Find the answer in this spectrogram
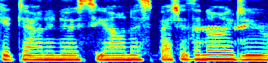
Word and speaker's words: Oceanus: You might like it down in Oceanus better than I do right now. It's Oceanus, okay. Now I know how to pronounce it.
